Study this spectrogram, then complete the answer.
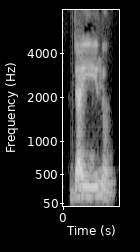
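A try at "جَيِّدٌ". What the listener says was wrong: এখানে জাইয়িদুন হবে, এখানে ইয়ার মধ্যে তাসদীদ ছিল, তাসদীদ হয়তো লিখায় আসে নাই।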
